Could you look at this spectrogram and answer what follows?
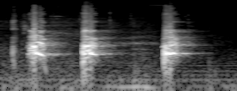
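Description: A dog gives three sharp, loud barks close by, spaced about half a second to a second apart, with quiet background noise between them.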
